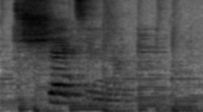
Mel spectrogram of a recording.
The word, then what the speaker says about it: тщательно: произносить следующие слова вместе тщательно мы произносим как ч ш то есть мы не произносим Т тщательно а нужно правильно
